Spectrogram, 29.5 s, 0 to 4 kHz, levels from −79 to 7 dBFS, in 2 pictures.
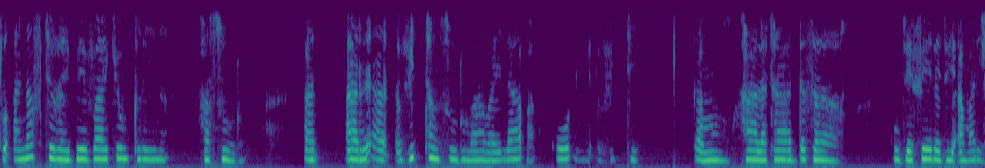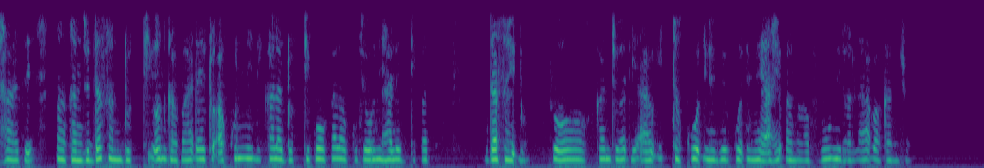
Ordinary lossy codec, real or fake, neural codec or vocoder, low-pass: none; fake; vocoder, 44.1 kHz, 80 mel bands, Vocos; 3.6 kHz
